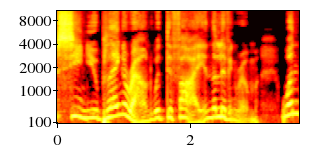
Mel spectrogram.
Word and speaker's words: Dify: The project that I think is really winning this space right now and one I know Daniel would appreciate is Defy. That is spelled D I FY.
